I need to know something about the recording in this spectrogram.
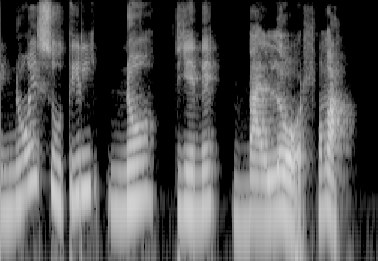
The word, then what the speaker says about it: valor: Aquello que no es útil no tiene valor. Vamos lá. Este V E todos os outros V do espanhol têm som de B de bola, ok?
